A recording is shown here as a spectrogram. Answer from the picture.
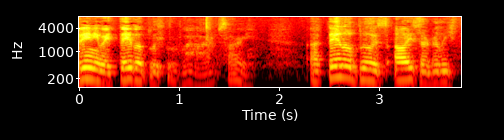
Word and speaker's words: phthalo: they'll green and it's ph ph th alo I think that's failable that's how I pronounce it that's how my professor is pronounced it so that's how I'm pronouncing it phthalo blue but anyway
